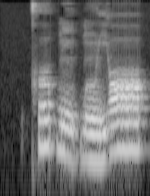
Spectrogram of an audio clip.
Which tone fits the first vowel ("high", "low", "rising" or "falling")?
high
